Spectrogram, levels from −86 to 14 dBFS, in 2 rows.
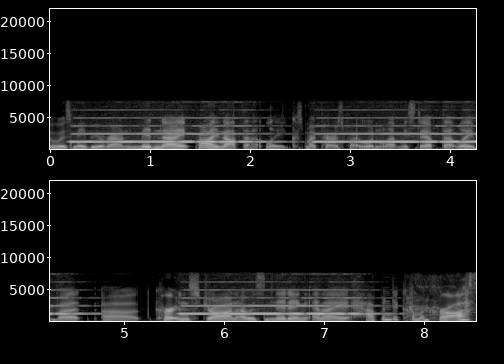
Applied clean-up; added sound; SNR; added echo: none; Wind instrument, woodwind instrument; -4 dB; none.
